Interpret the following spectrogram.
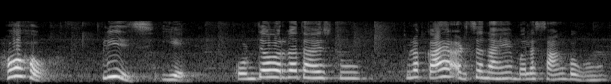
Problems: none marked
